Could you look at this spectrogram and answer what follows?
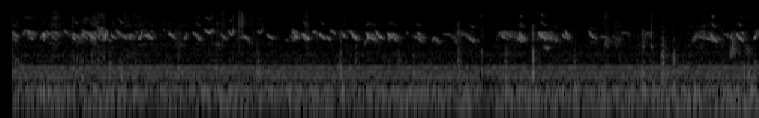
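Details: Fifteen-day-old Light Brahma chicks, a group, peeping constantly with high, short, rising and falling cheeps that overlap in a busy chorus over a steady low mechanical hum.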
